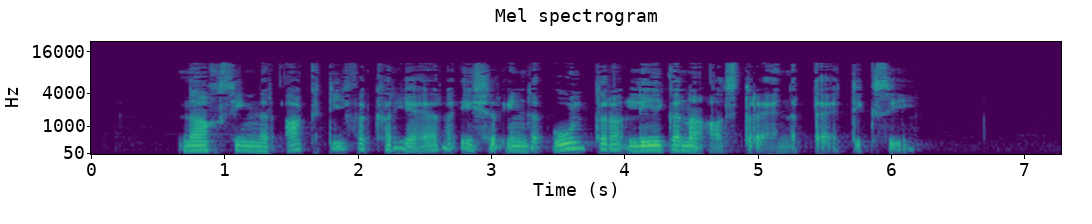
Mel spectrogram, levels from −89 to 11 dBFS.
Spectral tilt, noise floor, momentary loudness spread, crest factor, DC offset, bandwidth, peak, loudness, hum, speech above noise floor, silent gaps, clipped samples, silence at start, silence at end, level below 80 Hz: -4.5 dB/octave; -78 dBFS; 9 LU; 22 dB; under 0.1%; 11.5 kHz; -6 dBFS; -28 LUFS; none; 50 dB; none; under 0.1%; 0.65 s; 1.1 s; -70 dBFS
